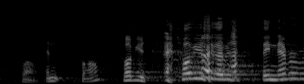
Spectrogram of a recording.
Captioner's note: laughs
